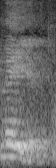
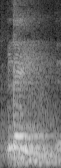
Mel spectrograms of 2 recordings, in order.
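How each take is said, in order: First: The ending is said as an extra syllable. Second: The ending is a single d sound, one syllable. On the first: The speaker calls it wrong. "you don't say play it" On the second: The speaker calls it right. "the pronunciation is only d"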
